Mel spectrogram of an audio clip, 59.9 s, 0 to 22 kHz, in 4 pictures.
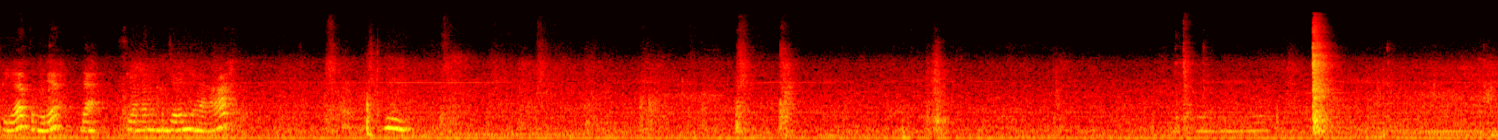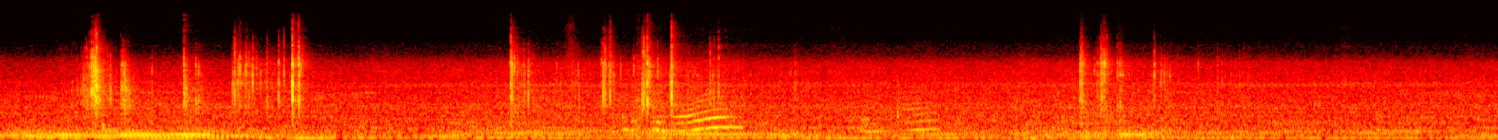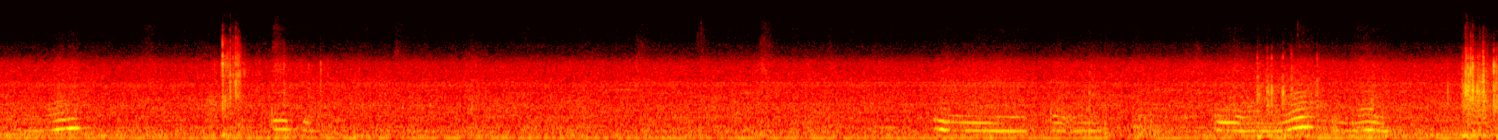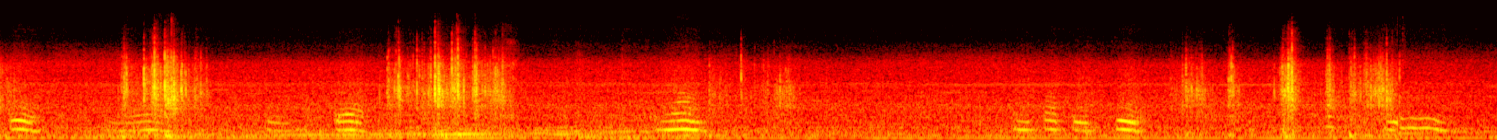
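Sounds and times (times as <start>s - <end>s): beads clacking on wooden tray: 15.6s - 18.2s, 19.9s - 23.1s, 25.7s - 27.5s, 32.1s - 33.3s, 42.4s - 43.3s, 44.4s - 45.3s, 46.0s - 47.1s, 48.6s - 50.2s, 51.9s - 53.0s, 56.6s - 59.2s
clicks of small objects handled: 15.7s - 18.2s, 20.0s - 23.1s, 25.7s - 27.5s, 32.1s - 32.5s, 44.4s - 45.1s, 46.1s - 47.1s, 48.7s - 50.2s, 56.7s - 59.0s
person humming: 58.8s - 59.6s.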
